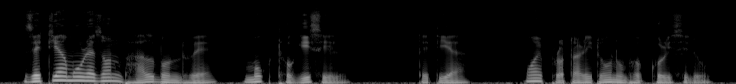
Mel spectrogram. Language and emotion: Assamese, sad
